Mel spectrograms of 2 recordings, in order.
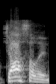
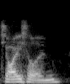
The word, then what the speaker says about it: Jocelyn: Jocelyn, not Joycelyn.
